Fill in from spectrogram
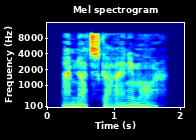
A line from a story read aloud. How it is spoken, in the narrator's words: Vin said quietly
